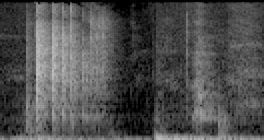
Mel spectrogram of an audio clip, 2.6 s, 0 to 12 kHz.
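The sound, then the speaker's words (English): Dice are rolled during a game and clatter across a tabletop in a quick burst of bright, rattling clicks, followed by a second shorter tumble that thuds and settles. The roll comes up 1. No one speaks. “He rolled the 1, everyone.”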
